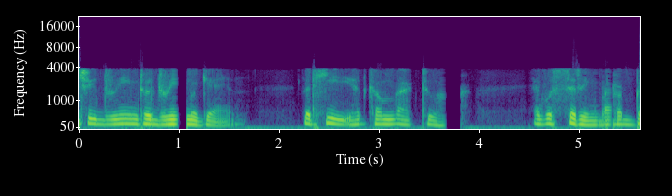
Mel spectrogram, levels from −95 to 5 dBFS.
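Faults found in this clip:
Held, buzzy tone fading to near-silence at 0.94–1.08 s and 3.62–3.82 s, with short buzzy stutters scattered across 5.16–5.42 s (longest 60 ms). Cause is packet loss with pitch repetition: receiver concealment loops the last pitch period, fades it over about 50 ms, then cross-fades back. Gap lengths fit 20 ms packets.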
